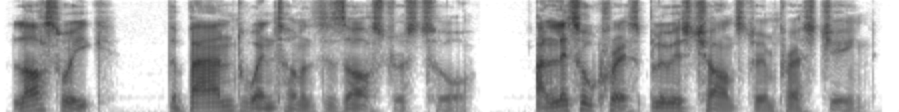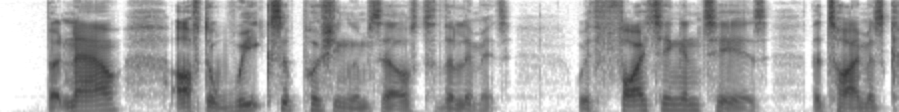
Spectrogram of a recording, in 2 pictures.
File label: narration; Rock School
